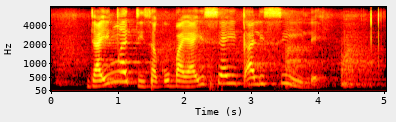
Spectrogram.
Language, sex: Xhosa, female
